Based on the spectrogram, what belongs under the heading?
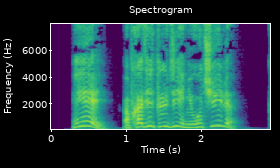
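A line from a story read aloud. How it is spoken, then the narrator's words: Indignant shout. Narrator (Russian): крикнула ему возмущенная Яна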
